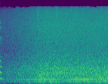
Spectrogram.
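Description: Wind rushing across the microphone of a camera mounted on a moving bicycle: a steady, low rushing noise. It comes up quickly just after the start.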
